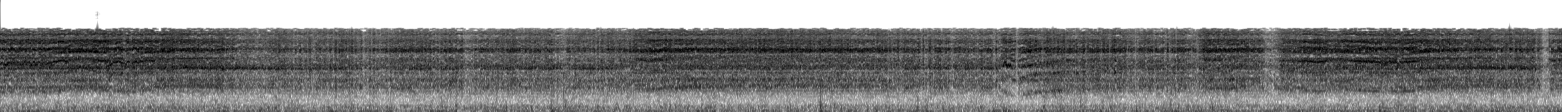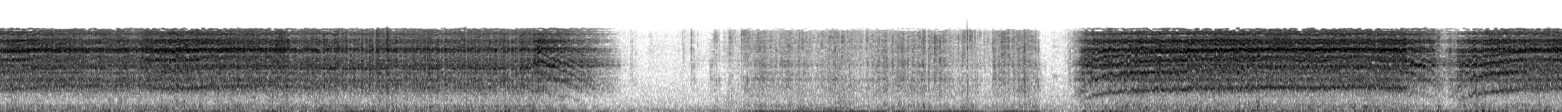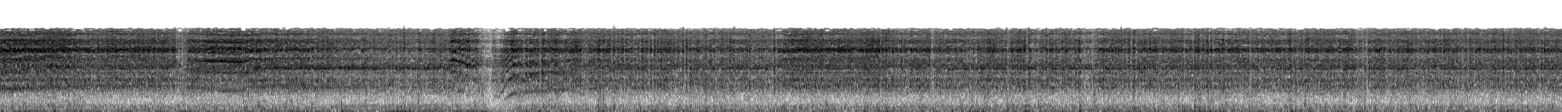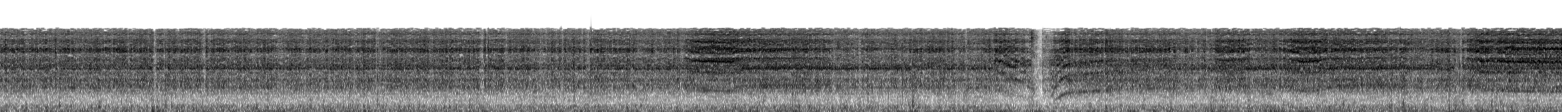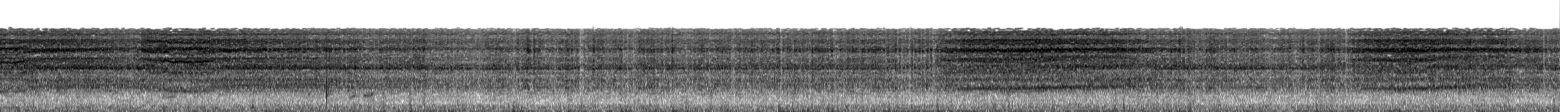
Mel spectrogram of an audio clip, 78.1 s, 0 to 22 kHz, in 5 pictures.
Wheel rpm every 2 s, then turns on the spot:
220, 230, 230, 230, 230, 210, 220, 230, 220, 230, 130, 10, 30, 120, 190, 170, 230, 210, 170, 230, 230, 230, 230, 230, 230, 230, 230, 230, 160, 220, 230, 220, 230, 230, 230, 230, 220, 230, 230.
24-26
